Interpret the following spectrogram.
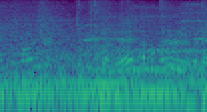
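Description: Voice-like sounds with gliding, bending pitch but no recognisable words, over a steady low drone.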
